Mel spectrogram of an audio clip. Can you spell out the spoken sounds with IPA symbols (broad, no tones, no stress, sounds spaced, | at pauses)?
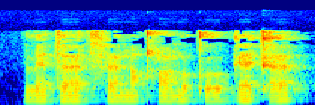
l ɛ t ɜ t͡sʰ ɜ ŋ ɐ qʰ o ŋ o kʼ o k ɛ kʼ ɜ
